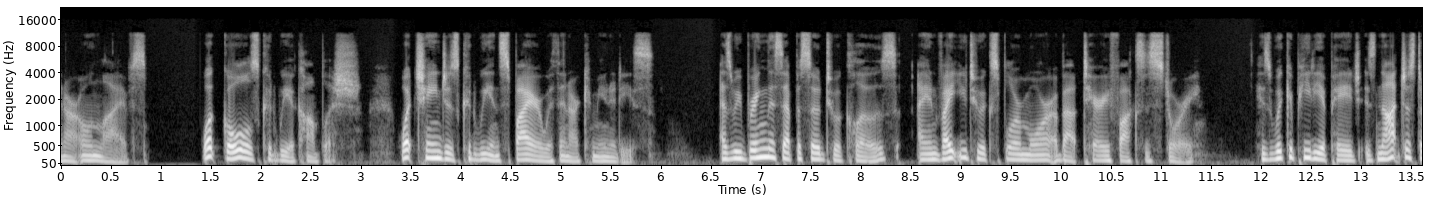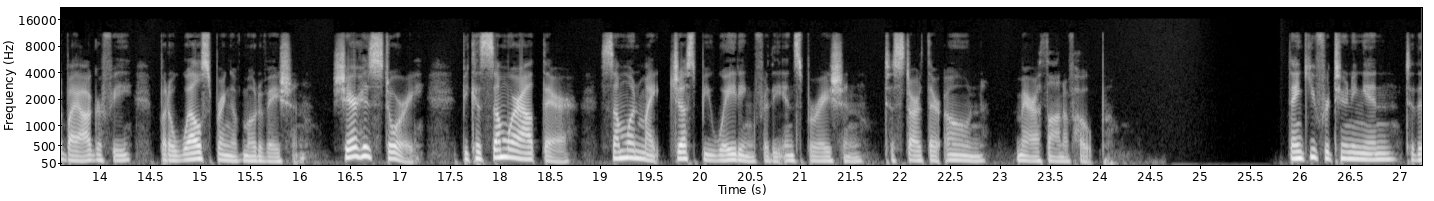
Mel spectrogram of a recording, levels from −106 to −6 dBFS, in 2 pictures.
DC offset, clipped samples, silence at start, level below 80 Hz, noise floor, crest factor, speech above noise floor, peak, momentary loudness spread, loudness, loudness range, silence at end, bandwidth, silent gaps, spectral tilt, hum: under 0.1%; under 0.1%; 0 s; -46 dBFS; -85 dBFS; 18 dB; 65 dB; -2 dBFS; 12 LU; -20 LUFS; 5 LU; 0 s; 12 kHz; none; -4.5 dB/octave; none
